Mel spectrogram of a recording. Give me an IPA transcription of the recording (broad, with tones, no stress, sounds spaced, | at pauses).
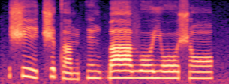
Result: ʃ i˦˨ t͡ʃ ə˦ t ã˨ m k ĩ˧ ɡ͡b aː˧ v oː˧ j oː˧ ʃ ɔ̃˦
